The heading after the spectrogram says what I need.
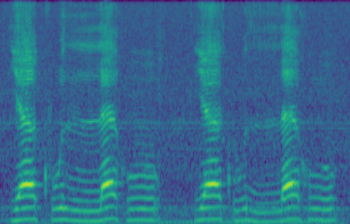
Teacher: You're dropping out the noon altogether and you're linking up the kaf into the lam with the shadda. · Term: idgham bila ghunna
